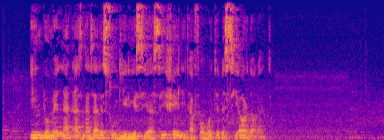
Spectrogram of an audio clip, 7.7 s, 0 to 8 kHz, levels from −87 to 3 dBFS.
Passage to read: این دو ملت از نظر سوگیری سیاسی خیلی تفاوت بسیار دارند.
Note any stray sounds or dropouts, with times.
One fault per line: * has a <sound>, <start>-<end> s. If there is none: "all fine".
all fine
